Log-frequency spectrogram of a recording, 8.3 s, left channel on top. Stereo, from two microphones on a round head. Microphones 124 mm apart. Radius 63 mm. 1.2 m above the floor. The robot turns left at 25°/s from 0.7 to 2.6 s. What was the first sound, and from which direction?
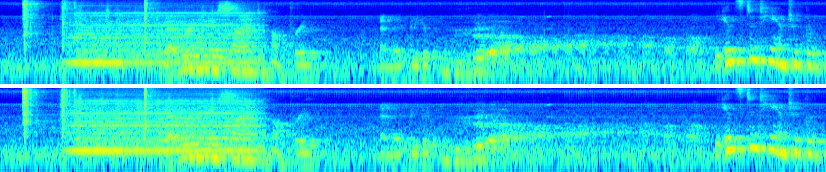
Cutlery clinking, 40° right (ahead or behind).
